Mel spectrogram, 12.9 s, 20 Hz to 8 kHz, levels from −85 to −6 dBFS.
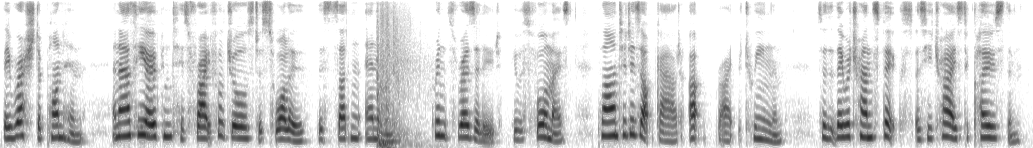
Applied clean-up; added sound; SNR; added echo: none; Gunshot, gunfire; 15 dB; none.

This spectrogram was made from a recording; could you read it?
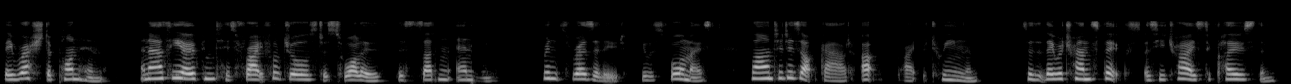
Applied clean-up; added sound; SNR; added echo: neural mask model DeepFilterNet 3.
